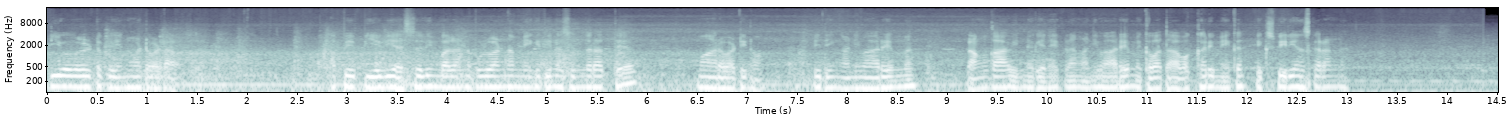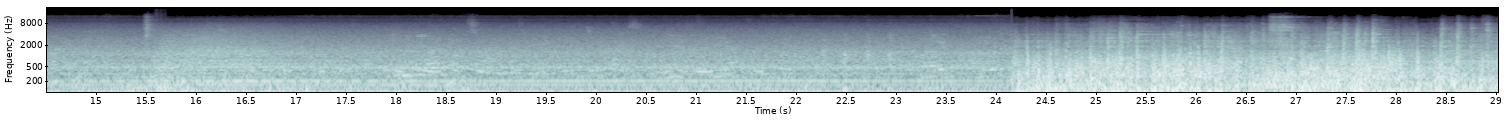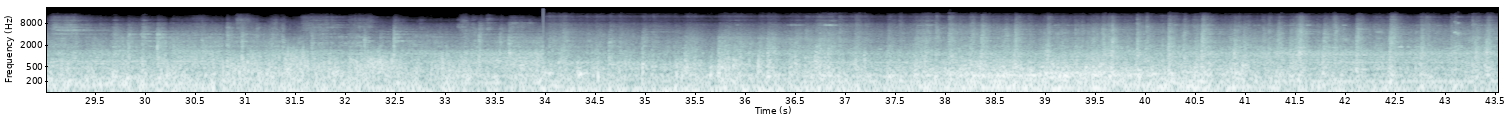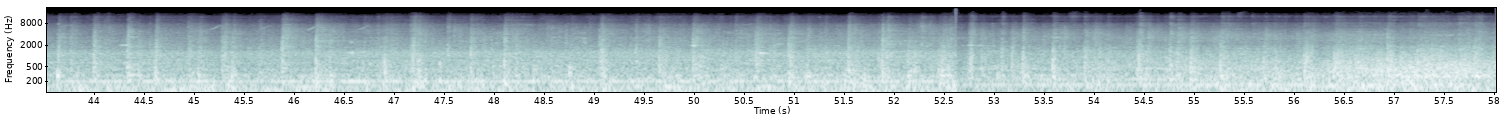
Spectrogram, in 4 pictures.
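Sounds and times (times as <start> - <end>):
wheels clattering over rail joints: 0.0 - 14.4
train carriage rumble: 0.0 - 58.0.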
